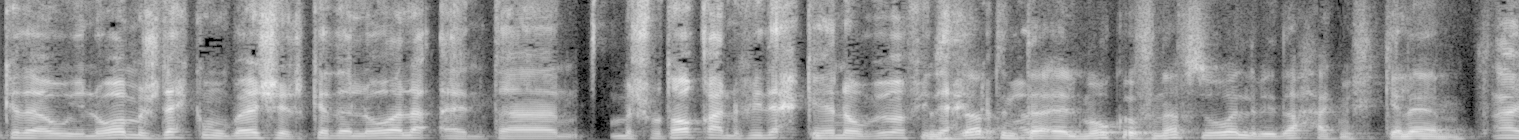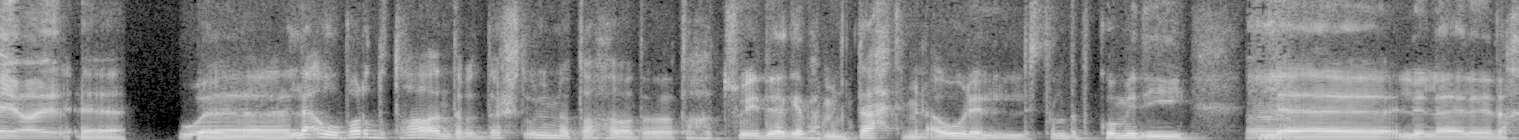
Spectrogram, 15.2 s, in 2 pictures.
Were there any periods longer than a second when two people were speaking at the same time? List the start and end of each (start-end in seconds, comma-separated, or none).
none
